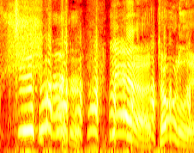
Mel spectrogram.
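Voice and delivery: loud, sarcastic high "sure". Real, not acted. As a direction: wave it off in loud disbelief. Sarcastic disbelief.

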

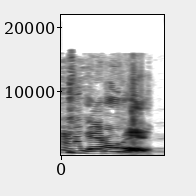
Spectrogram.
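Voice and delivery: high, emphatic; voice goes high. Real, not acted. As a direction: let the voice jump up high. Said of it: "My voice changed".

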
